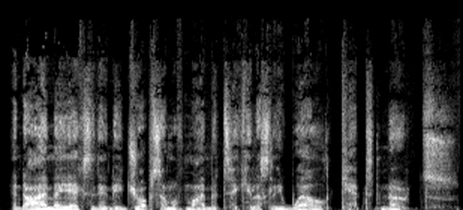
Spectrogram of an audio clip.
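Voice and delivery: hushed, secretive whisper; conspiratorial whisper. Acted. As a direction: lean in and whisper the offer like a bribe. Offering secrets for tips.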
